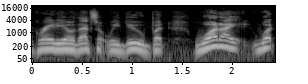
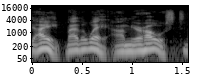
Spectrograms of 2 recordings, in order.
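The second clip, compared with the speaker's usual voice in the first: ordinary talk, nothing marked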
